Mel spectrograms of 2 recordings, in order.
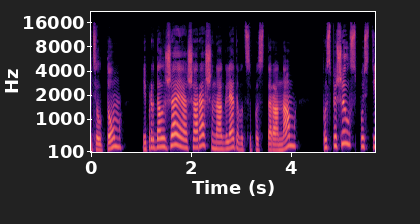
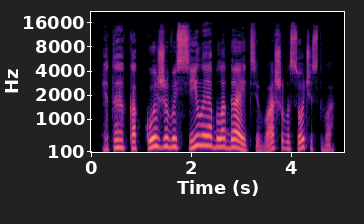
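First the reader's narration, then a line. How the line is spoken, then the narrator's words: Quiet question. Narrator (Russian): тихо спросил он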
